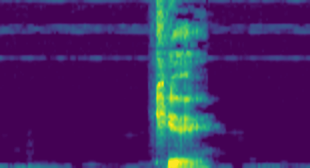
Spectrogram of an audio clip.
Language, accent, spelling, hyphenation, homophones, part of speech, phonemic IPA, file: English, Australia, queue, queue, cue / Kew / kyu / Q / que, noun / verb, /kjʉw/, En-au-queue.ogg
